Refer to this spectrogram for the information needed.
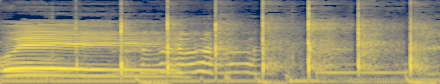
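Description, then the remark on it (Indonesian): A steady, rhythmic series of about eight crisp hand claps applauding a child, beginning a moment after a voice that vocalizes over the start and then fades under the clapping. “tepuk tangan”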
